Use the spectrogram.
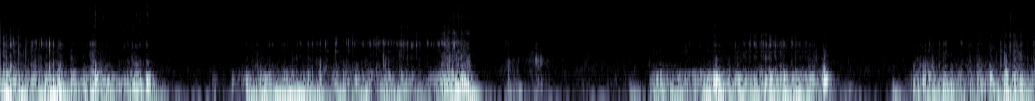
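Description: A small, solid, brown, textured soft rubber squishy dog toy is held in one hand close to the microphone and squeezed and rubbed with the fingertips. This produces deep, rumbling, squelchy friction sounds in four long bursts, separated by quieter pauses with faint crackles.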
